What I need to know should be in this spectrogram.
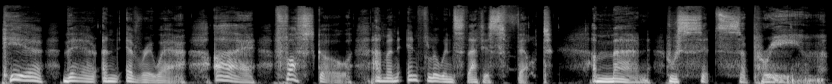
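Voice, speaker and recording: A narrator voicing a vain, pompous Italian count who speaks in a deliberate, self-satisfied way. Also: mid-range voice, very animated, husky, no room sound, clean studio sound, full character voice. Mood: smug.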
